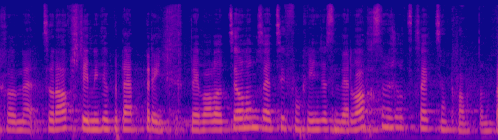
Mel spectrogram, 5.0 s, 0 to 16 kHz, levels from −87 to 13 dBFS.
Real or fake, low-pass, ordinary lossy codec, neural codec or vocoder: fake; 14.4 kHz; none; codec, 44.1 kHz, 3.4 kbps, Pupu-Codec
